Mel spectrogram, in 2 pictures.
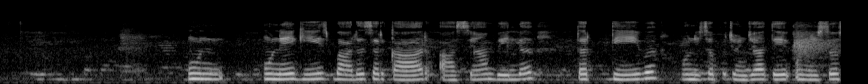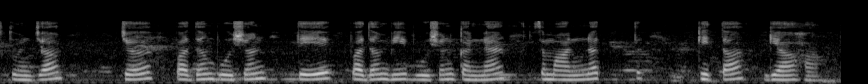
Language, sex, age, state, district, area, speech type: Dogri, female, 18-30, Jammu and Kashmir, Kathua, rural, read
